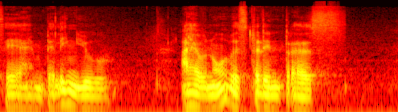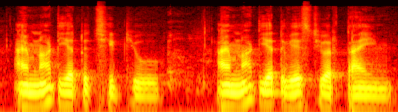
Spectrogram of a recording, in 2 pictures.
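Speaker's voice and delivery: low, soft and earnest; quiet, low-pitched promise to a wary friend; settled, sincere reassurance. Acted. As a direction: reassure gently, voice dropped low. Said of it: "slowly his nervousness settles down".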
